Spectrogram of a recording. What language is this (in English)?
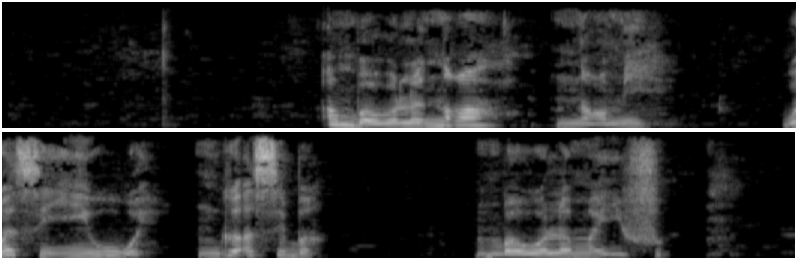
Fe'fe'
